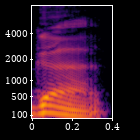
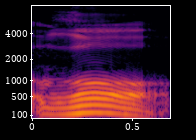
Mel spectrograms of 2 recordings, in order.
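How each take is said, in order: First: The consonant is a plain, thin g sound. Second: The consonant is a thick, throaty gh sound. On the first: The speaker calls it wrong. "bukan ga" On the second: The speaker calls it right. "tapi gha ... dia harus tebal"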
